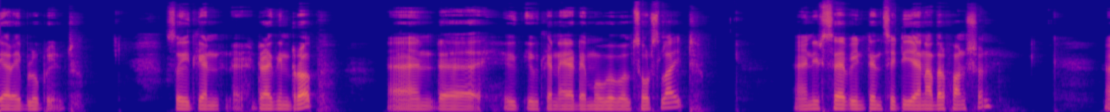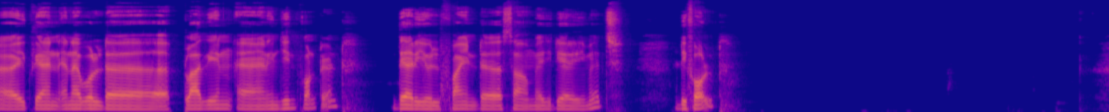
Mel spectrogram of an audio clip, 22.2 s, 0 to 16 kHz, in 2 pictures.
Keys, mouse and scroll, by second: 0.7 scroll up 2, 3.3-4.0 scroll down 7, 4.5 scroll up 2, 8.9-9.6 scroll down 10, 10.1 scroll up 1, 19.2-20.4 scroll down 7, 21.6 scroll down 4.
